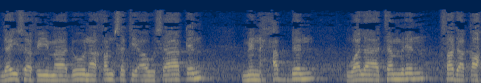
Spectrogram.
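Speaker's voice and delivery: ordinary talk, nothing marked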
